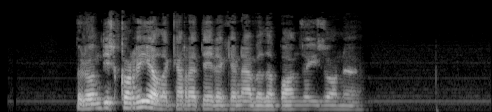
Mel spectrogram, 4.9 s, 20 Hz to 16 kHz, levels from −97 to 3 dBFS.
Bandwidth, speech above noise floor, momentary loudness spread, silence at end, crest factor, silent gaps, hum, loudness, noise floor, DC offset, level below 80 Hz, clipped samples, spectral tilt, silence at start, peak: 10.5 kHz; 44 dB; 15 LU; 1.35 s; 22 dB; none; none; -27 LUFS; -70 dBFS; under 0.1%; -82 dBFS; under 0.1%; -4.5 dB/octave; 0.75 s; -8 dBFS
